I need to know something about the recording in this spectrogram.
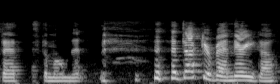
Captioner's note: lady chuckles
